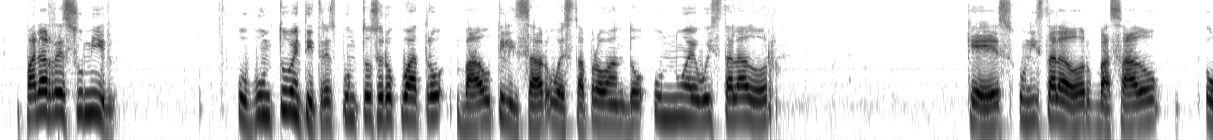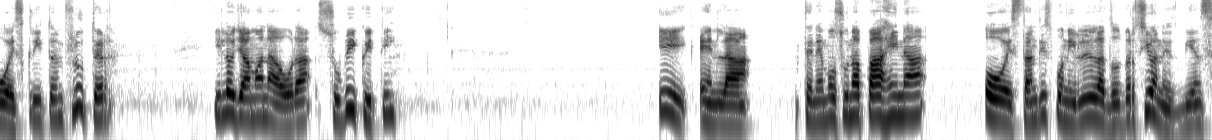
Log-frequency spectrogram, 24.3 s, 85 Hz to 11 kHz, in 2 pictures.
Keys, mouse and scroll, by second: 7.8 click, 8.8-10.2 scroll down 3, 17.3 click, 18.1 click.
